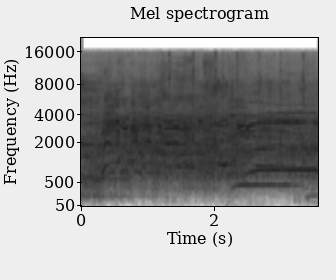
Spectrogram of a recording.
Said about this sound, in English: He got a couple of laugh, but mostly jeers and boos. Like he, like they're booing the hell out of him for a while, and this is like a ten minute video.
